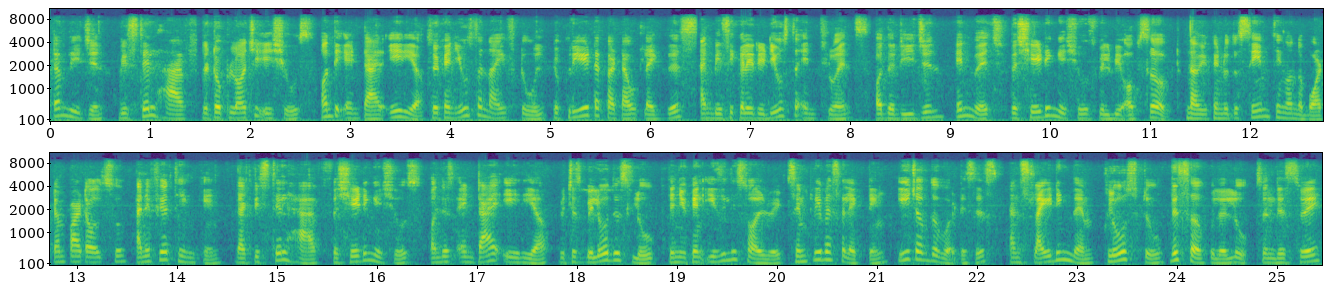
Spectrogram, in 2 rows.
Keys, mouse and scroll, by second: 5.2 Tab, 12.4 Tab, 21.5 g, 21.8 g, 23.2 g, 24.4 g, 24.6 g.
